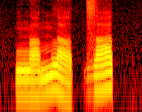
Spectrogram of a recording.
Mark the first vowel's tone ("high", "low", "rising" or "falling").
rising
